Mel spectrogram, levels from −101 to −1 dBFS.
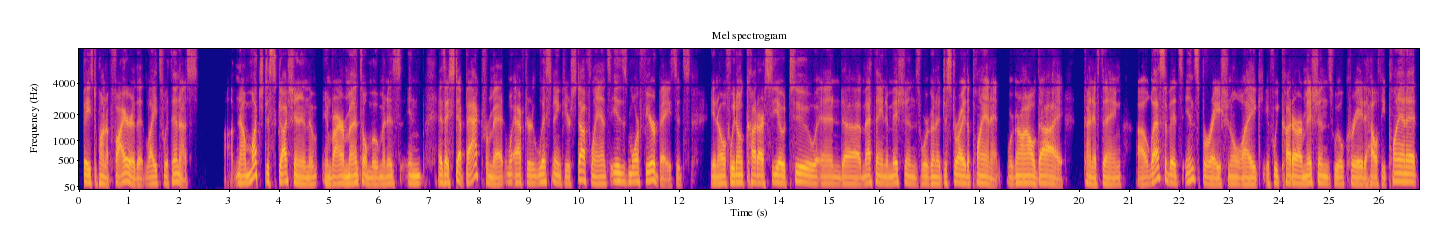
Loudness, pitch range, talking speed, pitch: -21 LUFS, 95-115 Hz, 170 wpm, 105 Hz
